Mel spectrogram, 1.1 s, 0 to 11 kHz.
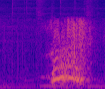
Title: Coughs, Sneezes, and Jet Propelled Germs (1945) | Sneezing in public #shorts #ytshorts #health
